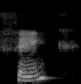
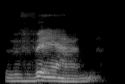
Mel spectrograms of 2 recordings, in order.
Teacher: voiced th so for the voiced th it's the same thing your tongue gets close to your teeth but you're going to engage and vibrate those vocal cords and it will sound like a buzz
